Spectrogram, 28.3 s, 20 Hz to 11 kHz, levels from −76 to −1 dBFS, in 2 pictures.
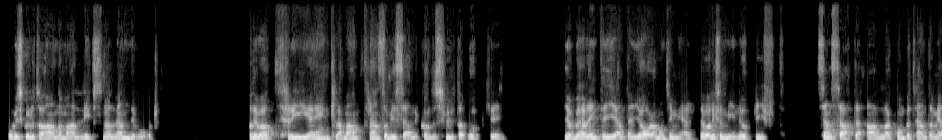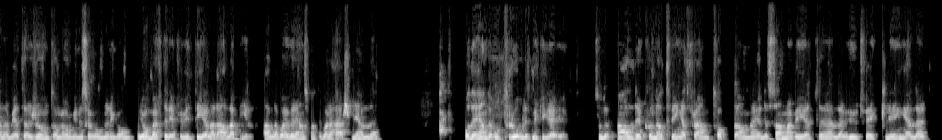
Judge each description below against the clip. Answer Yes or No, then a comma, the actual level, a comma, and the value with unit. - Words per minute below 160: No, average, 175 wpm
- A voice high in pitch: No, low, 120 Hz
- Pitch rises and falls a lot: No, average, 3.0 semitones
